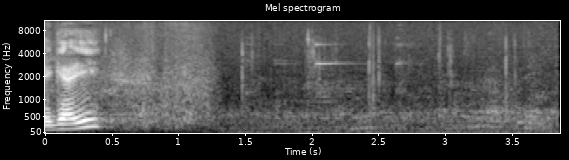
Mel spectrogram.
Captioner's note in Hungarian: halk kávéházi zsivaj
